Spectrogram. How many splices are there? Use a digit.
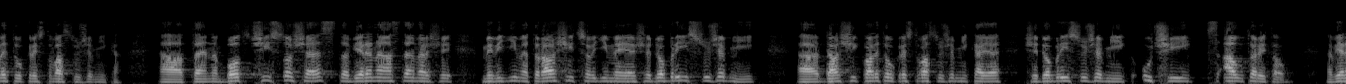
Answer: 0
